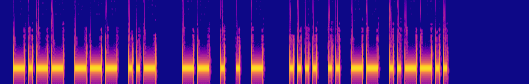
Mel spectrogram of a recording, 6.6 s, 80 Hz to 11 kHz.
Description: Morse code, heard as a keyed tone, about 25 wpm, 700 Hz. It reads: YOU MEET HIM?
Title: Sentences from Top 1100 Words 25wpm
